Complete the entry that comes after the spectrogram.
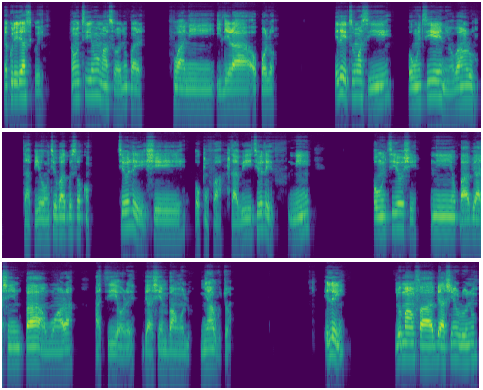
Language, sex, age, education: Yoruba, male, 15-29, tertiary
